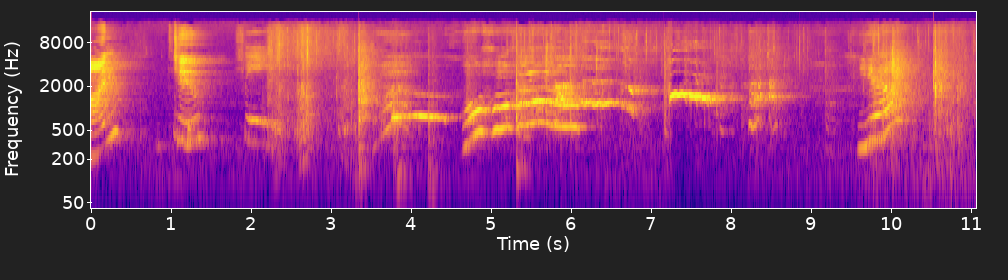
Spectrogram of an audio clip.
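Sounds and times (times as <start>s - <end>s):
toddler squealing excitedly: 5.8s - 8.8s.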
